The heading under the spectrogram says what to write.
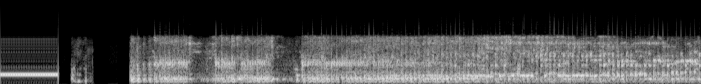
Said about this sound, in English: Hello? Hello? Whoa, man, what was that noise? A motorcycle calling. Oh, man, I thought I was calling Lucifer or something.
